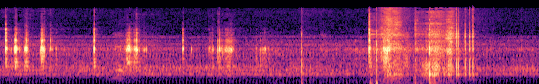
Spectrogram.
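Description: A spinning fishing reel clicking in short, irregular runs while a big snapper pulls against the bent rod. About four seconds in there is a louder rush of noise lasting about a second.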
